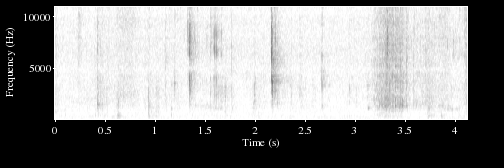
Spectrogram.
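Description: Close-up chewing and biting of crispy fried food, with scattered sharp crunchy clicks, the loudest about two seconds in, and a longer crunch near the end.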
